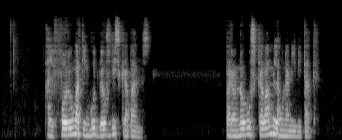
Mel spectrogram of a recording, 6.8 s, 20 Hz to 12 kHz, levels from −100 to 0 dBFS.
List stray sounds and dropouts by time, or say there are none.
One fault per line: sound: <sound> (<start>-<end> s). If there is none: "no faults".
no faults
